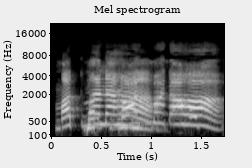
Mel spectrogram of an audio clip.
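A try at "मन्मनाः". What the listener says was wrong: Manaha. It should be man manaha, right? It is written mat over there. It should be man mana. Man mana.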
